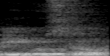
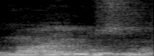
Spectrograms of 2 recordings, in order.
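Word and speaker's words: ribose: 근데 요 앞에 붙어 있는 게 요게 전교육과정까지는 리보스라고 배웠어요. 근데 이제 이름이 이 발음이 아이 발음 같아서 라이보스로 바뀌었어요.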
